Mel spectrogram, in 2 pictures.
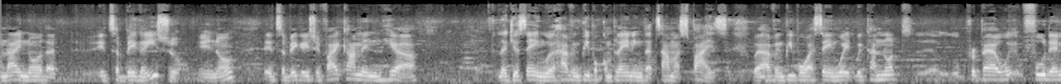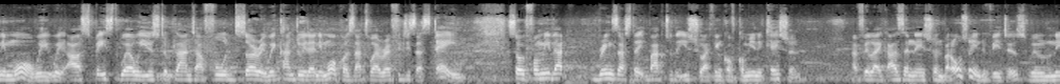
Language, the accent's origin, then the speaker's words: English; Uganda; I was born in Uganda. This is home.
